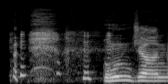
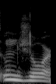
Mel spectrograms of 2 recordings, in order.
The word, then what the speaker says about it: un jour: Un John Un Rosé. It's like no, that's un jour.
